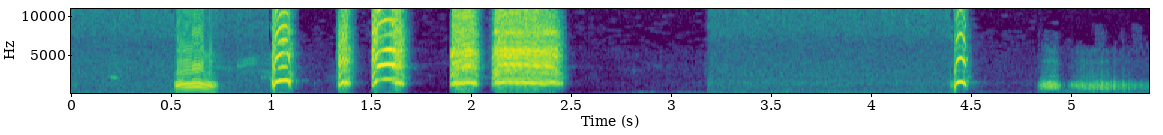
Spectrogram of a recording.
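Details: Lure call of the Chinese francolin, for bird trapping: a rapid, loud phrase of arched, harsh notes ending in a longer rasping note, followed by a lone sharp note and a short nasal sound.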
